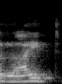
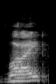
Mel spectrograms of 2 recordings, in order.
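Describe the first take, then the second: First: "राइट" starting straight on R; silent w. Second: "वराइट" with a V/W syllable before R; w sounded. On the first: Teacher giving the correct reading, "राइट" with silent W. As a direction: say "राइट" without any W. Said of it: "बोलेंगे राइट". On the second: Teacher warning against a reading, W sounded in "वराइट". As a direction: say "वराइट" as va-rait. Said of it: "वराइट ना बोल के". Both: Shown as a demonstration.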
